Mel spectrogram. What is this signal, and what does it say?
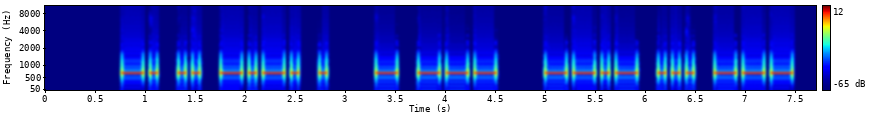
Morse code, heard as a keyed tone, about 17 wpm, 700 Hz. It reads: NICE TO QSO
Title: Common QSO Phrases 17wpm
